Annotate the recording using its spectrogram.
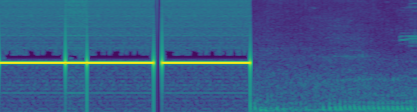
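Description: Censor bleep: a loud, steady, single-pitched electronic beep lasting about two and a half seconds, with a brief break about one and a half seconds in, cutting off abruptly. Faint road and engine noise follows.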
